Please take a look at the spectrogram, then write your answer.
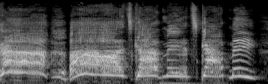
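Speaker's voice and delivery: high-pitched mock scream of terror; comic damsel-in-distress screaming; panicked screaming. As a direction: shriek in hammed-up panic as if under attack. Acting woman attacked by rat.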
